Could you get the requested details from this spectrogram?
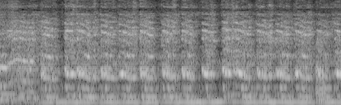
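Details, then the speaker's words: Old Dodge Power Wagon bought sight unseen, fire test during a winter storm: starter cranks with a lopey, galloping beat, some compression strokes weaker than others. Cranking to build oil pressure; the cause is not yet known. "not bad little bit of a [Laughter] Gallop I'm going to just crank it over for a little bit to build up some oil pressure"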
